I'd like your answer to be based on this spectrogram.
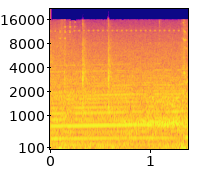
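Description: Mosler race car in Forza Horizon 4 driving fast through a corner, a steady, sustained engine drone with a constant whine and occasional brief tire noise, continuous and fairly loud with no talking.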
